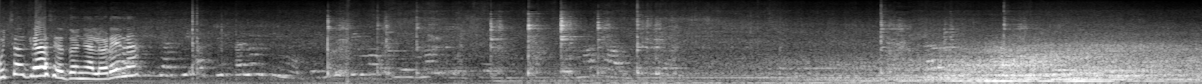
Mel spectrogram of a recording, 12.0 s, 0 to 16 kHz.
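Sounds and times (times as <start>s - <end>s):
meat sizzling in hot oil: 0.0s - 10.4s
metal spoon scraping a wok: 3.2s - 10.6s.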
